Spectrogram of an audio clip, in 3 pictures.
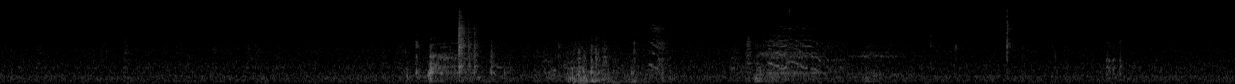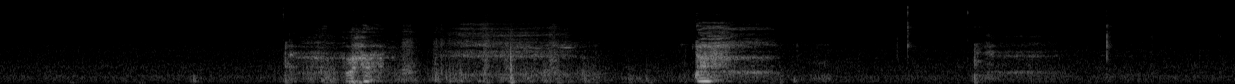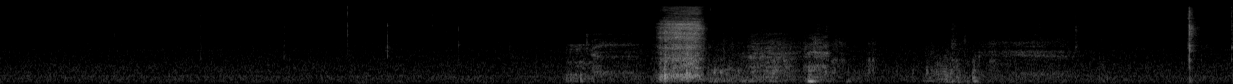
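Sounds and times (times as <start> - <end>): breaths through the nose: 30.4 - 33.2.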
